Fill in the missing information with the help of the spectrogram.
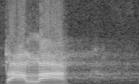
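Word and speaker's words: طلاق: যারা স্ত্রীকে ডিভোর্স দিয়েছে, ইসলামিক পরিভাষায় মুসলিমরা একটা শব্দ বলে স্ত্রীকে, কি, তালাক, তাই না? আরে বলুন না। হ্যাঁ, শব্দটা তালাক নয়, শব্দটা তালাক নয়, শুনে নিন, শব্দটা হলো তলাক। তোয়েল আমারিব কপ, ওর বাংলা উচ্চারণ হলো তয়বাই লয়াকার ক।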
